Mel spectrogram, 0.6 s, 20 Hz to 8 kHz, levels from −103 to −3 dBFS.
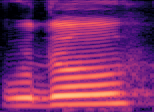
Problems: none marked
